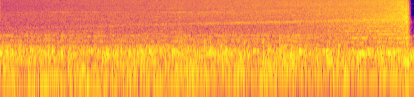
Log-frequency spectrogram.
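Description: Muffled underwater noise of bubbles and moving water picked up by a camera held under the surface, with a faint rising whine toward the end; it cuts off suddenly.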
